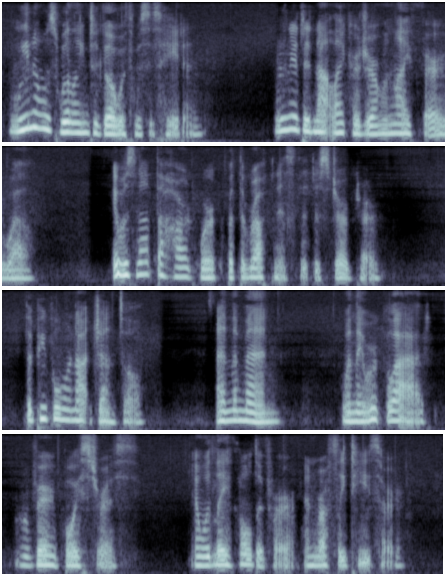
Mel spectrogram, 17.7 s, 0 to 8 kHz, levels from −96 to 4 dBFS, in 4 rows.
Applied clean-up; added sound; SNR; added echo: neural mask model Resemble Enhance denoiser.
